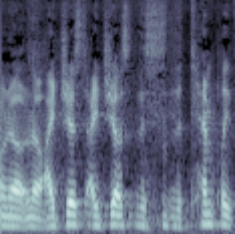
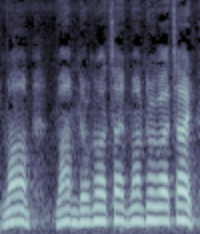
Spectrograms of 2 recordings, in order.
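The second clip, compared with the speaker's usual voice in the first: put-on high, mildly panicked boy's voice; pleading kid; 8 semitones higher than usual. Son begging his mother not to go outside, high mild panic. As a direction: beg her, a hint of a scared child.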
